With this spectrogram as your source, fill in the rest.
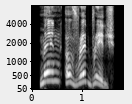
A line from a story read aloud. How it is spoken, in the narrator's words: he shouted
